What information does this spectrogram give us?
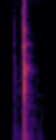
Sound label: keyboard external enter release heavy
